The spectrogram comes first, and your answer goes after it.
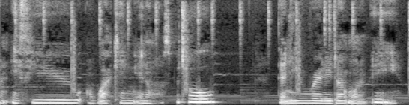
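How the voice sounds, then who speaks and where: Music plays in the background as the speaker talks with a southern English accent. The pace is fairly slow, with ordinary pitch variation. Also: woman, medium pitch for a woman. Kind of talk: casual nail tutorial talk to camera. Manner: chatty, rambling.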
